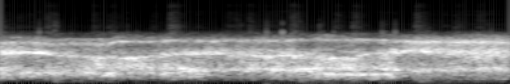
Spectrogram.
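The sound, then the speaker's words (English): Heavy, rasping breathing and hissing into a microphone, a loud continuous breathy roar that swells slightly without pause for a few seconds, with no words spoken. “Sir, can you stop with the heavy breathing and hissing?”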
